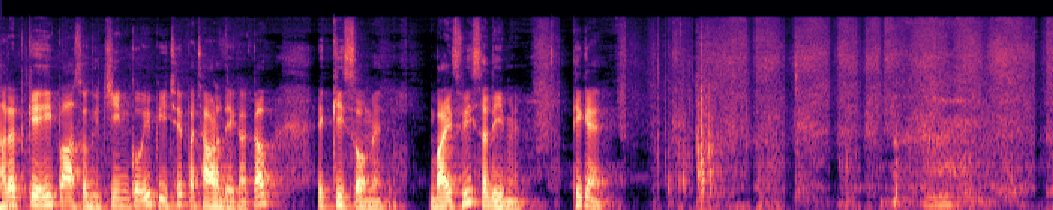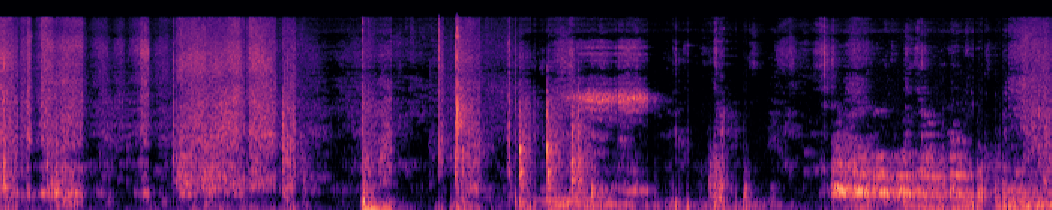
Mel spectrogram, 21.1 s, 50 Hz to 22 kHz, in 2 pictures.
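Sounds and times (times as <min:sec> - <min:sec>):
rubbing and scraping: 0:05.3 - 0:13.8, 0:17.2 - 0:21.0.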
